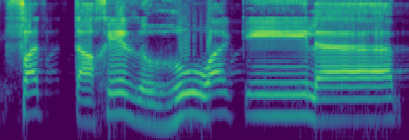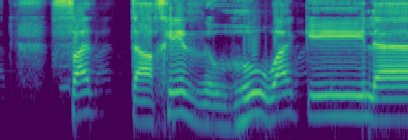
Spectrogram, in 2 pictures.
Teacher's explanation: واو کو جب ادا کریں گے تو اپنے دونوں ہونٹ گول ہوں گے تب واو کا مخرج صحیح ادا ہوگا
